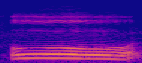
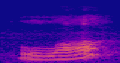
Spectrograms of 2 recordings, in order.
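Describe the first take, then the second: First: The L sound is held alone, without a vowel. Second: The L sound is followed by an added vowel. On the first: The speaker calls it right. "it's really important that we pronounce ooh" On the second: The speaker calls it wrong. "and not la"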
